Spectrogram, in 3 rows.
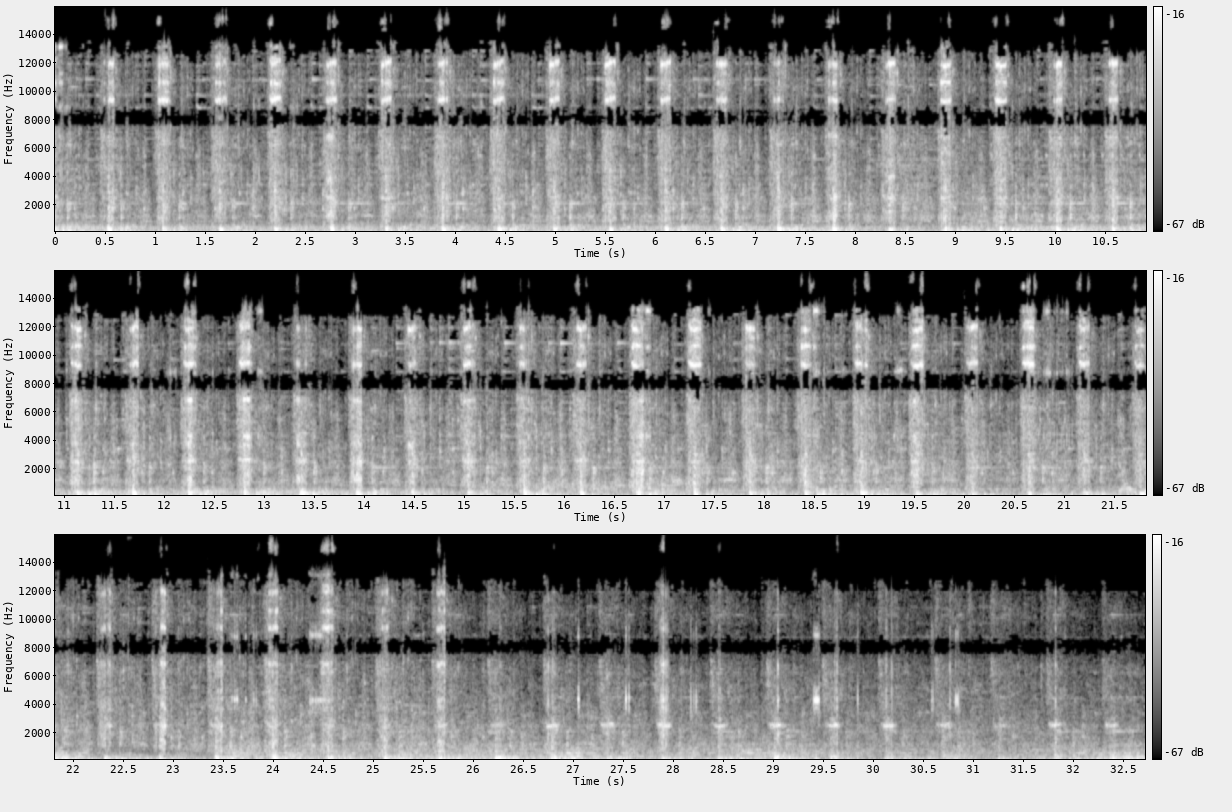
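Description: High-speed disposable face-mask making machine running, with a steady mechanical clack about twice a second, about one machine cycle per mask at its rated 100–120 masks a minute.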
